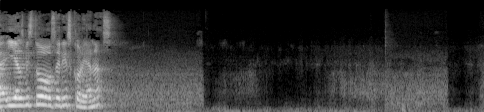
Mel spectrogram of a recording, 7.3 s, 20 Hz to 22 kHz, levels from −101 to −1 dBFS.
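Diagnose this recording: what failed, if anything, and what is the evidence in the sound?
Nothing failed in this recording, and the sound gives no evidence of a fault at any stage.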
